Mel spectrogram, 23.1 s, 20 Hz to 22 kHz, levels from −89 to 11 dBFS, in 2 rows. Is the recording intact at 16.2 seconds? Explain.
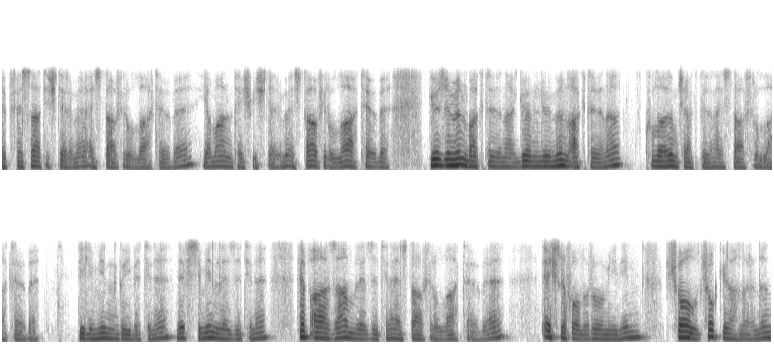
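No, at 16.2 s this speech is still under the heavy Opus voice compression that runs through the whole clip. The codec is in its SILK linear-prediction mode, squeezed to narrowband, so nothing survives above 4.3 kHz and the excitation is coded very coarsely. That's why it sounds muffled, hoarse and a bit robotic. The damage fits a bitrate around 6 kbps with long 60 ms frames.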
